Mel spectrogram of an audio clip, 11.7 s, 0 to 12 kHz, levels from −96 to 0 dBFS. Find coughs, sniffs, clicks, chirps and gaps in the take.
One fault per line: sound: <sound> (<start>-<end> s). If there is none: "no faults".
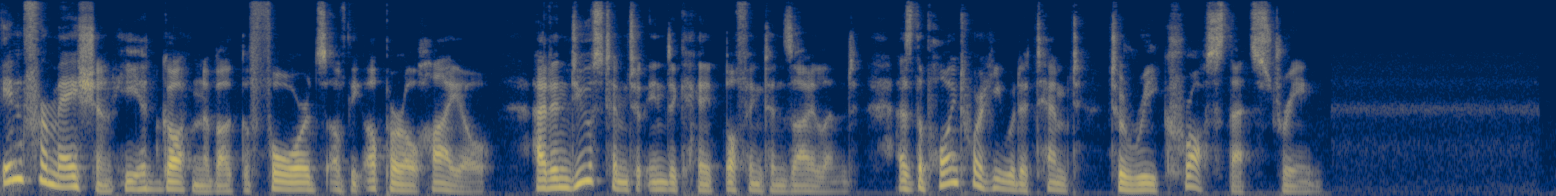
no faults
